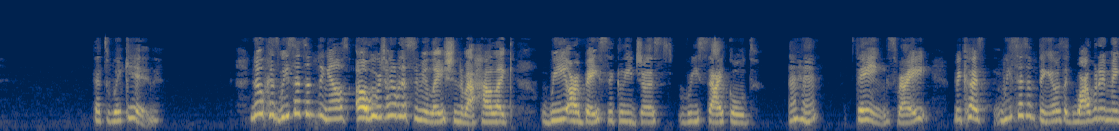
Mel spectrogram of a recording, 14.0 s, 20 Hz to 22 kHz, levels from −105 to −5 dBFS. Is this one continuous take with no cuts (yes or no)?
yes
